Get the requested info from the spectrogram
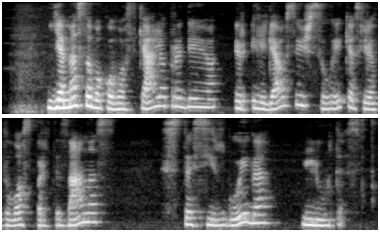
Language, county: Lithuanian, Kaunas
